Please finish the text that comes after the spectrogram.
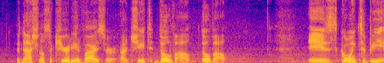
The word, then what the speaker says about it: Doval: I want to say his name is Goval. The national security adviser Ajit Doval Doval is going to be in Russia this week.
